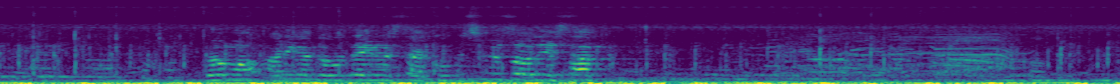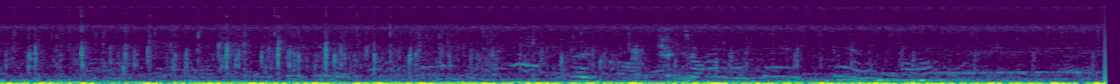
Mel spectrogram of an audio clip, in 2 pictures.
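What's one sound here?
Festival music with drum beats plays from loudspeakers at a distance.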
